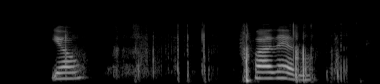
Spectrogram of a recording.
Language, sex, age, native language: Icelandic, female, 10, Icelandic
